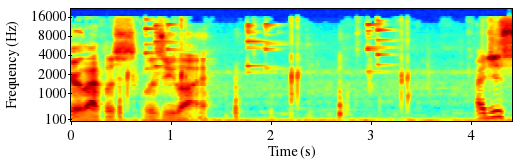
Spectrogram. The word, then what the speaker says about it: lapis lazuli: say lapis lazuli or lapis was you lie I just say lapis just cut it short yep how do you say well i usually say lap is but i usually say laughs lucy lee 5 setting the whole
